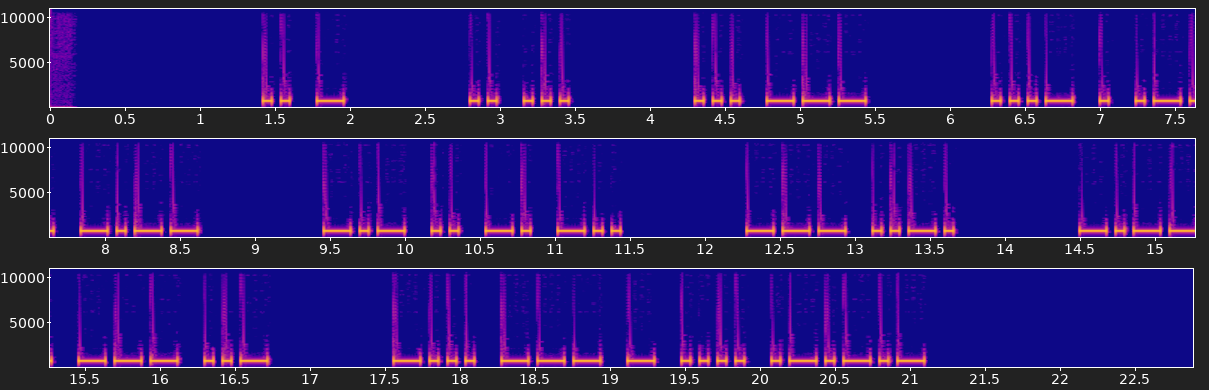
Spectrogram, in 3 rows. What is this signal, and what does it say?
Morse code, heard as a keyed tone, about 20 wpm, 700 Hz. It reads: IT IS SO VERY KIND OF YOU BOTH.
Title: 2x Word-Spacing - Sentences from Top 300 Words - 20wpm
